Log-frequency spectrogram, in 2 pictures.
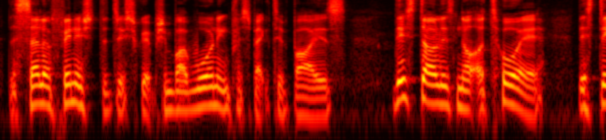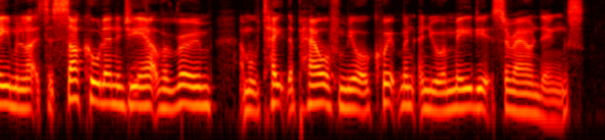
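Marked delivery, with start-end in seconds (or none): none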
